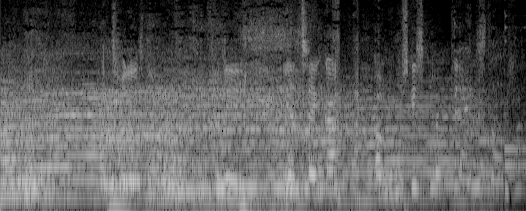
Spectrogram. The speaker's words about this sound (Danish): i et kor af brølende køer på Kalø Økologiske Landbrugsskole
